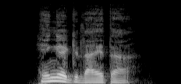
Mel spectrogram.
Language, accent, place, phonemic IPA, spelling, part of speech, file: German, Germany, Berlin, /ˈhɛŋəˌɡlaɪ̯tɐ/, Hängegleiter, noun, De-Hängegleiter.ogg
- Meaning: hang glider, hang-glider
